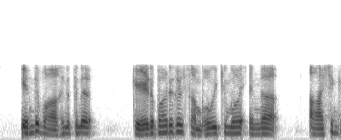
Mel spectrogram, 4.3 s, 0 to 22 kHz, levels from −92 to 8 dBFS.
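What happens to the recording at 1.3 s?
At 1.3 s the speech is passing through the AMR narrowband mobile codec, which is active across the whole clip rather than only at that moment. The codec rebuilds the voice from a simple vocal-tract model driven by sparse pulses, so the speech sounds buzzy and synthetic, which fits a low bitrate near 5.9 kbps. On a spectrogram, energy sits between 150 Hz and 3.7 kHz, with a hard empty ceiling above 3.8 kHz.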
